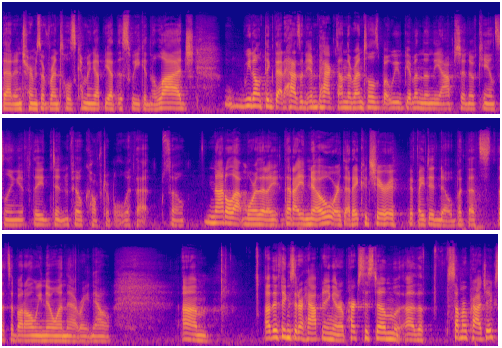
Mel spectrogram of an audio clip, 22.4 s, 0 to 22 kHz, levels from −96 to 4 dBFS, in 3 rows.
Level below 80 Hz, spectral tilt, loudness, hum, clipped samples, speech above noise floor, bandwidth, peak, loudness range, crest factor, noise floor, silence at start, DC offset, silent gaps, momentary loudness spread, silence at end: -62 dBFS; -4 dB/octave; -25 LUFS; none; under 0.1%; 24 dB; 15.5 kHz; -6 dBFS; 6 LU; 20 dB; -49 dBFS; 0 s; under 0.1%; none; 14 LU; 0 s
